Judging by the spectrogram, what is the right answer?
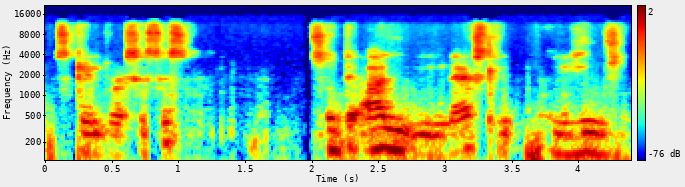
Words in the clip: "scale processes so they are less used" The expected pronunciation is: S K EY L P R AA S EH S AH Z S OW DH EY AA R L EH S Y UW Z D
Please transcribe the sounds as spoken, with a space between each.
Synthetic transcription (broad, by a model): S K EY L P R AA S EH S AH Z S OW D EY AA L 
